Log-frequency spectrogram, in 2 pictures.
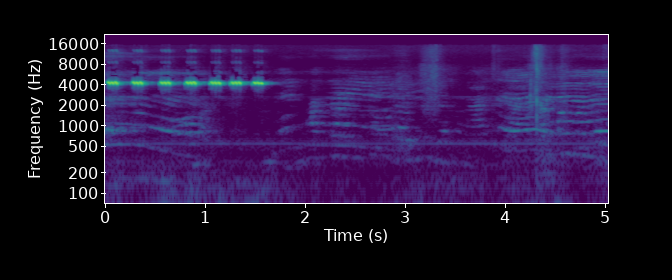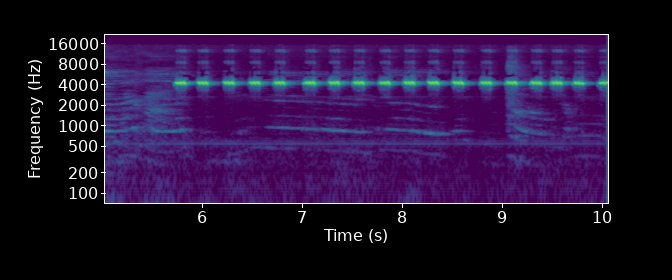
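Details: Cricket chirping, offered as a sound to drive rats away: high, clear pulses about four per second. A pause of a few seconds holds faint voices and murmurs before the steady chirping resumes over a low constant hum.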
